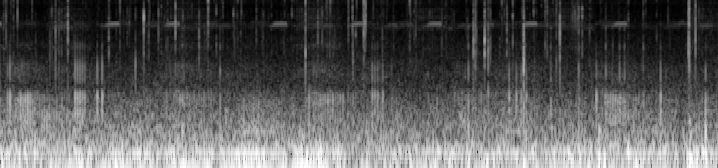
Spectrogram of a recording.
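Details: Purring from sleeping kitties near a crackling fire in a cozy spring garden setting: a low, even, droning rumble with soft rhythmic swells, scattered wood crackles and a high chirp recurring about every second.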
